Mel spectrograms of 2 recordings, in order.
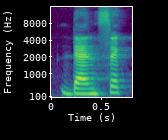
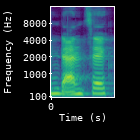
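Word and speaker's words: Gdańsk: After um, Dansek, you can say Dansek, maybe G silent, agreement was signed, a new trade union called Solidarity.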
